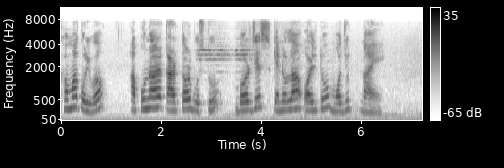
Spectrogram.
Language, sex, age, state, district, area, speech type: Assamese, female, 60+, Assam, Barpeta, rural, read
